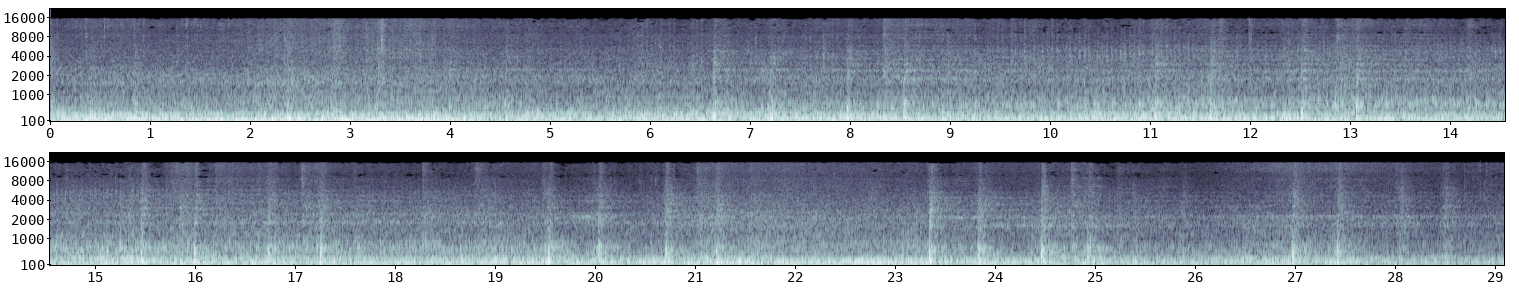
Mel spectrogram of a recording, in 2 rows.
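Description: Class 37 diesel locomotive passing close by with its English Electric engine running, followed by the coaches of the test train rolling past with repeated clicks of wheels over rail joints. The sound eases off near the end as the train moves away.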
